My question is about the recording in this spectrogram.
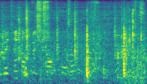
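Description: Passenger coaches of a heritage steam train rolling past, with a few sharp clicks of wheels over rail joints. People's voices are heard in the background.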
